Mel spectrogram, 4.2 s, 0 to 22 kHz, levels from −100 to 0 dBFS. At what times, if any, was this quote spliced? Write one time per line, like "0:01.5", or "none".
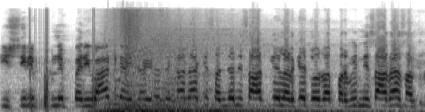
0:01.6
